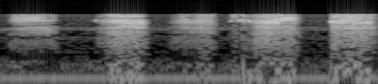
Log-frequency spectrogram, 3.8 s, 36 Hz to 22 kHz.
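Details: Barn owls at Starr Ranch as dinner is served, 2/1/12: long raspy hisses, loud ones alternating with softer ones, each lasting about half a second, with a constant low hum in the background.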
